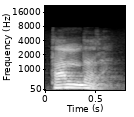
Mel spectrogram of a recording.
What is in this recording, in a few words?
"tandar", Pashto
